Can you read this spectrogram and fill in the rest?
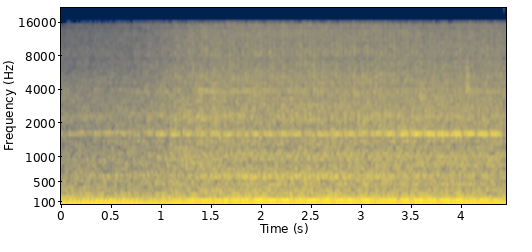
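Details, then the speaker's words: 2015-16 Ford F-150 EcoBoost twin-turbo V6 idling just after a DIY CRP Engineering bigger-turbo install: steady, even low rumble, no ticks, knocks or hiss, no leaks; exhaust sounds good, normal healthy idle. "Love my exhaust, sounds pretty good. Pretty good."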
